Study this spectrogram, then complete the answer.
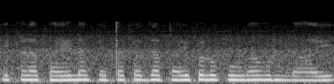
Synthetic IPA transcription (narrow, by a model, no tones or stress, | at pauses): ikːɐɭɐpɐjinɐpɛd̪ːɐpɛd̪ːɐpɐjpɐlukuːɽaunːaːji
